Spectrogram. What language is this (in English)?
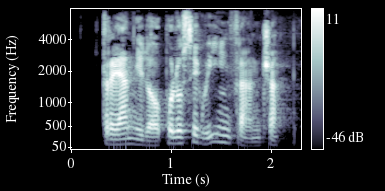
Italian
